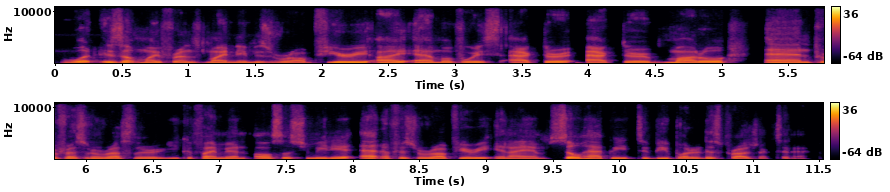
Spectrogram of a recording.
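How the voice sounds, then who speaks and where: Very deep-voiced man, dry close sound. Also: animated, fairly quick, few pauses, darkish tone, no room sound. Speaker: voice actor and professional wrestler. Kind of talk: casual self-introduction.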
